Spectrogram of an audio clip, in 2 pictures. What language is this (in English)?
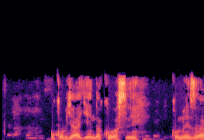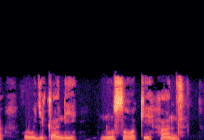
Kinyarwanda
